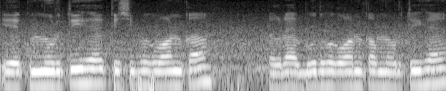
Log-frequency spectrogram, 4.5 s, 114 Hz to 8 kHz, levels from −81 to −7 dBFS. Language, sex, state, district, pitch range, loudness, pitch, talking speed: Hindi, male, Bihar, Patna, 140-150 Hz, -13 LUFS, 145 Hz, 215 wpm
